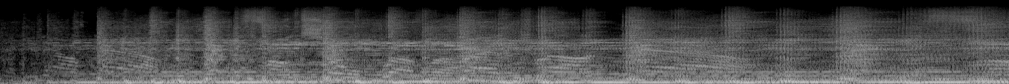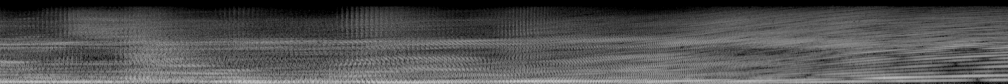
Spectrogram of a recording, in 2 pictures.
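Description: A loud electronic big beat track with dense, distorted synth layers and a wailing, siren-like texture, building into rising sweeping tones near the end; no one speaks over it.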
